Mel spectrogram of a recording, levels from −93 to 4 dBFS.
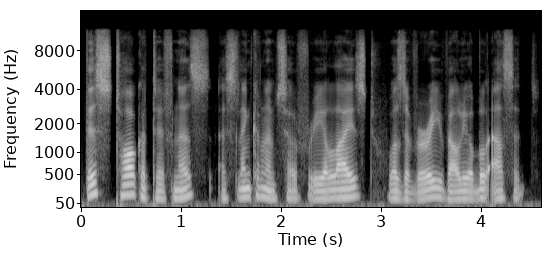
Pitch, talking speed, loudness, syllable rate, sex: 115 Hz, 145 wpm, -21 LUFS, 5.4 syllables/s, male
